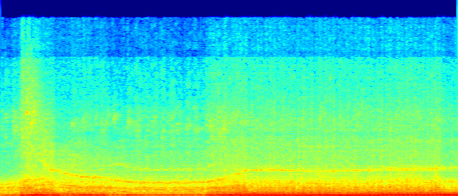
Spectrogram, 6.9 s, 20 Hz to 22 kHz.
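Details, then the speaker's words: 2000 Honda GL1500C Valkyrie, non-supercharged, with tall exhaust stacks and crossover tube, warming up after a no-choke start: revs off idle into the midrange with uneven exhaust popping; lean-running backfire seems to come from the left exhaust. "That backfire is pretty hideous. It seems like when I put my hand down, it's coming from this left exhaust, left-hand side."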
